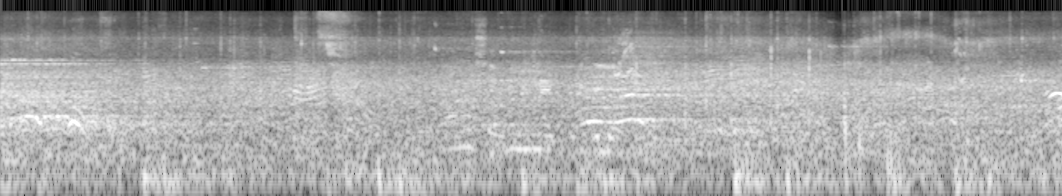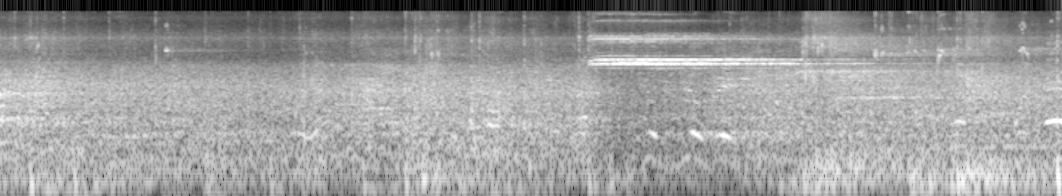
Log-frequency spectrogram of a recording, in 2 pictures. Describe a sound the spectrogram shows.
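A crowd of young men and women chatters nearby.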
